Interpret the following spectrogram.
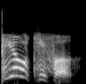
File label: cheer, jungle fem; vo; agents; Source Model Packs; Counter Strike Model Pack; CS2; jungle fem epic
